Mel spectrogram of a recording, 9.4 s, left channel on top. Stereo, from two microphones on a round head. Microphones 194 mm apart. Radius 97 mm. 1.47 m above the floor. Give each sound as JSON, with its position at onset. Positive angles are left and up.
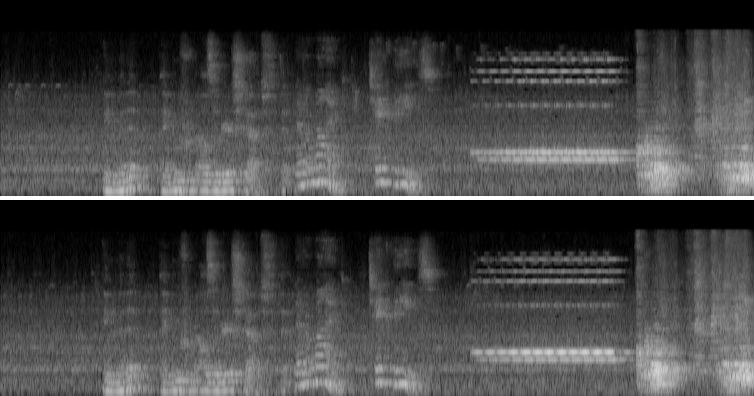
{"t": 1.3, "sound": "a man speaking", "side_deg": -35, "distance_m": 1.3}
{"t": 3.7, "sound": "a woman speaking", "side_deg": -20, "distance_m": 0.9}
{"t": 5.9, "sound": "a phone ringing", "side_deg": 30, "distance_m": 0.7}
{"t": 7.9, "sound": "a toilet flushing", "side_deg": -35, "distance_m": 1.4}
